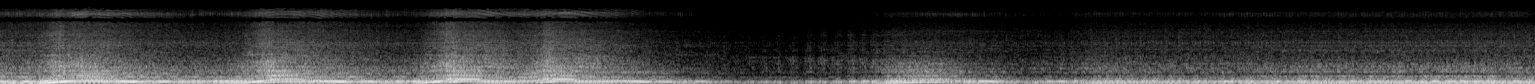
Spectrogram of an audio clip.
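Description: LS-series V8 fitted with a FAST LSXR 102 mm intake, revved five times by hand at the throttle body. Each rev rises and falls quickly, and there is a short gap after the fourth. It then settles into a steady idle.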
